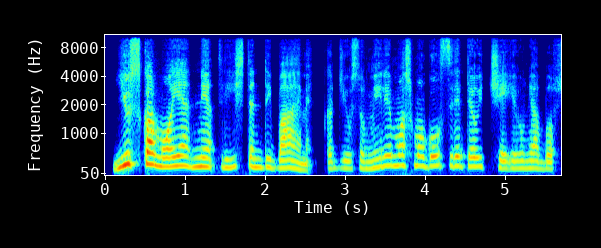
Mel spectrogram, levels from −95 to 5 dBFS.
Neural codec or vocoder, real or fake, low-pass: codec, 16 kHz in and 24 kHz out, 0.4 kbps, LongCat-Audio-Codec, fine tuned four codebook decoder; fake; 9.9 kHz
